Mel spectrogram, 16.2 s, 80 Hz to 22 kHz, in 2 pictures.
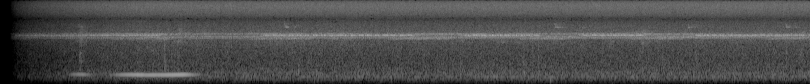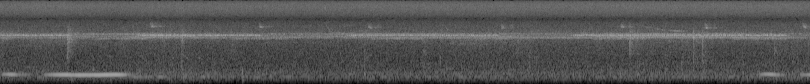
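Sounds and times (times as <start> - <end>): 
White-tipped Dove Leptotila verreauxi calling in Peru: 0.7 - 2.1, 8.0 - 10.2, 14.4 - 16.1.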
